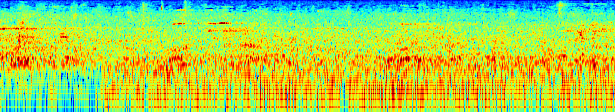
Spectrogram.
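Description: A crowd of men and women murmurs and chats nearby, outdoors.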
